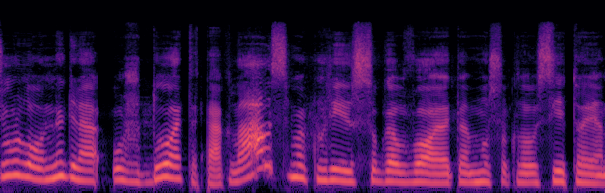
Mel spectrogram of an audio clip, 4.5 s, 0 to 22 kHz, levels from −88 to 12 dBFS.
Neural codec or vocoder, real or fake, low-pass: codec, 32 kHz, 1.9 kbps, SNAC; fake; 14.4 kHz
